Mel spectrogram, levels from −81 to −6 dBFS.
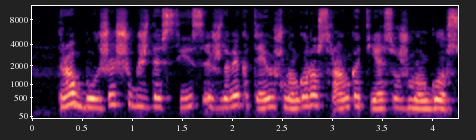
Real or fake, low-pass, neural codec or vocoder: real; 10.8 kHz; none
